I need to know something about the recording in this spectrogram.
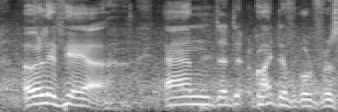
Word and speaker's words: Olivier: Olivier is not Olivier like Lawrence, but he's Olivier.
